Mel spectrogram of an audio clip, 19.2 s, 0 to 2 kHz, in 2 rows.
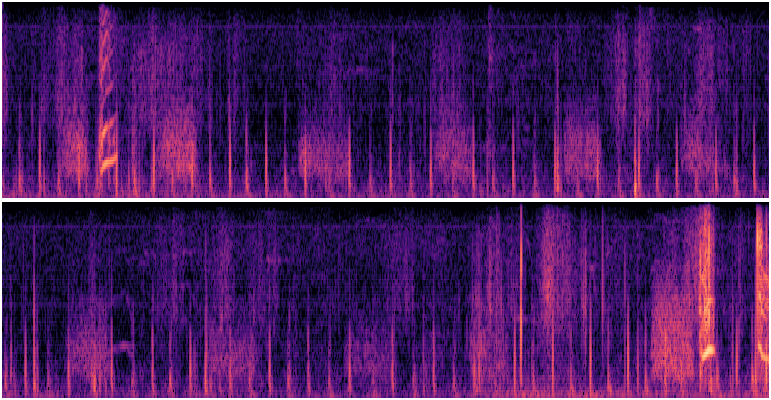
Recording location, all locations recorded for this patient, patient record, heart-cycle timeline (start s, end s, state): mitral valve (MV)
aortic valve (AV)+pulmonary valve (PV)+tricuspid valve (TV)+mitral valve (MV)
#Age: Infant
#Sex: Male
#Height: 80.0 cm
#Weight: 10.9 kg
#Pregnancy status: False
#Murmur: Absent
#Murmur locations: nan
#Most audible location: nan
#Systolic murmur timing: nan
#Systolic murmur shape: nan
#Systolic murmur grading: nan
#Systolic murmur pitch: nan
#Systolic murmur quality: nan
#Diastolic murmur timing: nan
#Diastolic murmur shape: nan
#Diastolic murmur grading: nan
#Diastolic murmur pitch: nan
#Diastolic murmur quality: nan
#Outcome: Normal
#Campaign: 2015 screening campaign
0.00	8.93	unannotated
8.93	9.12	diastole
9.12	9.24	S1
9.24	9.36	systole
9.36	9.44	S2
9.44	9.60	diastole
9.60	9.72	S1
9.72	9.86	systole
9.86	9.94	S2
9.94	10.14	diastole
10.14	10.24	S1
10.24	10.38	systole
10.38	10.48	S2
10.48	10.70	diastole
10.70	10.84	S1
10.84	10.92	systole
10.92	11.01	S2
11.01	11.16	diastole
11.16	11.28	S1
11.28	11.42	systole
11.42	11.54	S2
11.54	11.65	diastole
11.65	11.75	S1
11.75	11.90	systole
11.90	12.00	S2
12.00	12.16	diastole
12.16	12.27	S1
12.27	12.40	systole
12.40	12.49	S2
12.49	12.64	diastole
12.64	12.74	S1
12.74	12.88	systole
12.88	13.01	S2
13.01	13.14	diastole
13.14	13.23	S1
13.23	13.38	systole
13.38	13.48	S2
13.48	13.65	diastole
13.65	13.74	S1
13.74	13.89	systole
13.89	14.01	S2
14.01	14.19	diastole
14.19	14.29	S1
14.29	14.44	systole
14.44	14.54	S2
14.54	14.71	diastole
14.71	19.18	unannotated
